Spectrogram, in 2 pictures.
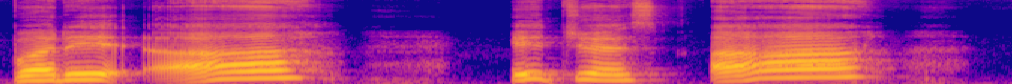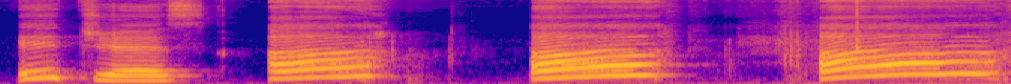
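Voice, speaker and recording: A woman voicing a storybook child struggling to hold back a sneeze, in halting gasps. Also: very high voice, sing-song, voice pushed up, exaggerated voice. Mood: straining, about to sneeze. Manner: halting, gasping build-up.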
